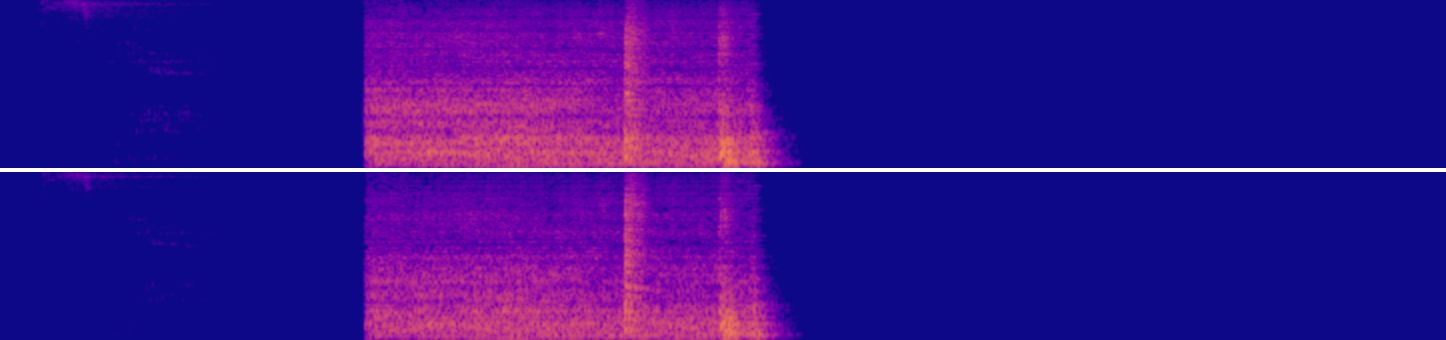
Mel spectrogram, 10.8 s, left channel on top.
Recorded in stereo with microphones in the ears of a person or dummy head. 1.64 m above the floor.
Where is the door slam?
75° left (ahead or behind), 2.5 m.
